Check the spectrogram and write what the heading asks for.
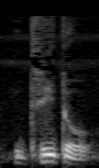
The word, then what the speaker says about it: ধৃত: প্রত্যয় যোগে গঠিত হয়েছে, এটি এর উচ্চারণ হচ্ছে ওকারান্ত বা ওয়ের মতো অর্থাৎ সংবৃত উচ্চারণ।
